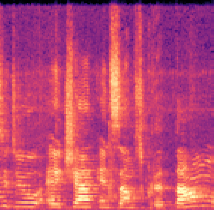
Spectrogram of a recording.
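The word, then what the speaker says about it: संस्कृतम्: do a chant in some script on which is how you say Sanskrit in Sanskrit so if you would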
